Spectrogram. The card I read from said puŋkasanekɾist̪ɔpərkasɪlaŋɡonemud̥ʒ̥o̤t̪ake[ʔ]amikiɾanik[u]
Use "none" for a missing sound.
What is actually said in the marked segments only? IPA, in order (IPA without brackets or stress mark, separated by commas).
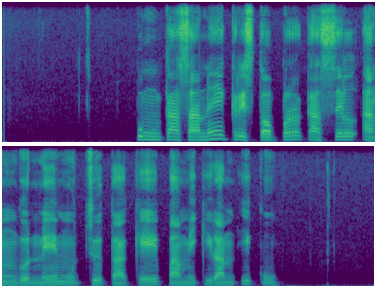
p, u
